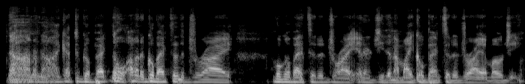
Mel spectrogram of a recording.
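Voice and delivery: low, soft, fast muttered thoughts; mock inner monologue. Mocking the woman's panicked thoughts, low and fast. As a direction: rattle off her panicked thoughts under your breath.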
